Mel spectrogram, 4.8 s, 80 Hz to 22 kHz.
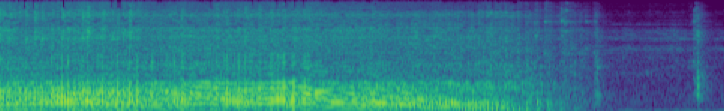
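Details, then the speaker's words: Old McCulloch 740 chainsaw, points ignition with old condenser suspected erratic: screams at a high steady rev then winds down and dies over two seconds; idle too high, likes fuel, new carb planned. "So, likes its fuel. Likes its fuel. I like how it sounds, I just don't like how it revs up real high, but we can work with that."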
